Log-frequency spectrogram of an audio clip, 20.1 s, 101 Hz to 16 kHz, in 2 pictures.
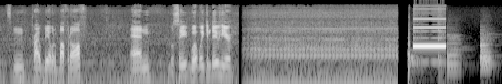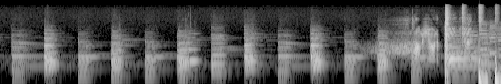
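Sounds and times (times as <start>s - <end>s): steady machine hum: 4.9s - 9.0s
loud steady beep: 8.2s - 9.0s
keyboard music: 8.2s - 20.0s.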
